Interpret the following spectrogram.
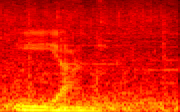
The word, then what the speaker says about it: Iani: Iani. It's pronounced exactly how it's spelled. Iani.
